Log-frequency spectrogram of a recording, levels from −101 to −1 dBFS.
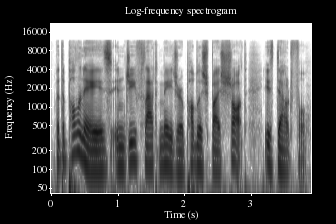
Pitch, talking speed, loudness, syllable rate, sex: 115 Hz, 185 wpm, -19 LUFS, 5.4 syllables/s, male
